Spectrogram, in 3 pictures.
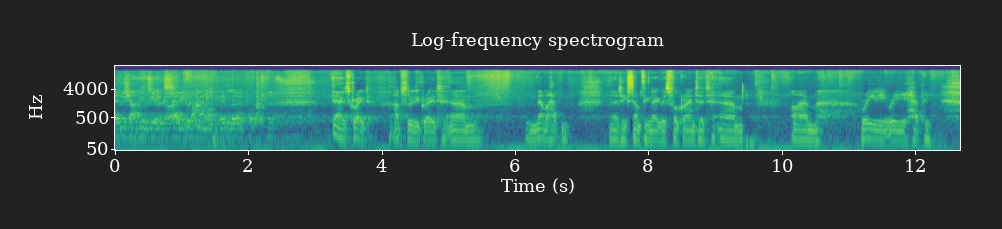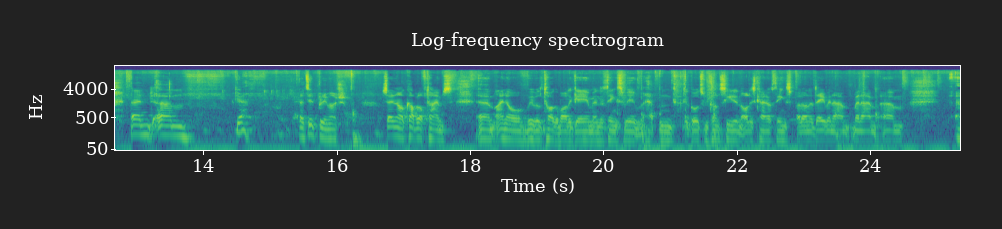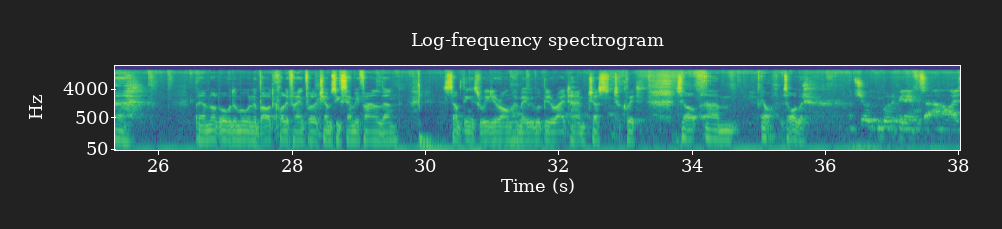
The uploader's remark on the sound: Post-Match Press Conference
